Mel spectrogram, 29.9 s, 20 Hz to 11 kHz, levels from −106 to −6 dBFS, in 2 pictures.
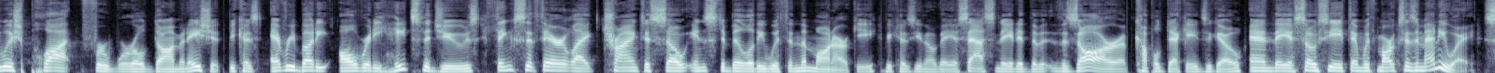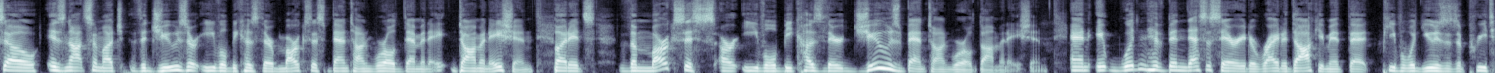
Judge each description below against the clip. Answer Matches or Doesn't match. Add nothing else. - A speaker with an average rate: Matches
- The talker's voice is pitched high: Doesn't match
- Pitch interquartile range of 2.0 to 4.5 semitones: Matches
